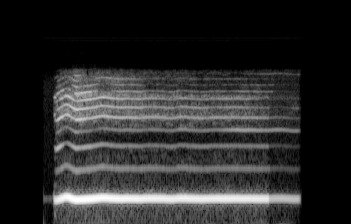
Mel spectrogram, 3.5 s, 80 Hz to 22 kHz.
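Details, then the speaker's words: A clear, steady, fairly high pure tone ringing about two and a half seconds from a struck 512 Hz tuning fork, demonstrated for neurology exam teaching: 512 Hz tuning fork tone. "the exam organizers simply put all the tuning forks that they have by the beds 128 sounds like this 5 12 sounds like this"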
